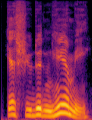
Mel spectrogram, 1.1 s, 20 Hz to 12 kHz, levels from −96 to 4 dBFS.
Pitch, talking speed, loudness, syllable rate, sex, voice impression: 155 Hz, 260 wpm, -14 LUFS, 5.1 syllables/s, male, very masculine, old, thick, relaxed, slightly powerful, slightly dark, slightly soft, clear, fluent, slightly cool, intellectual, slightly refreshing, sincere, calm, slightly friendly, slightly reassuring, unique, slightly elegant, wild, slightly sweet, lively, slightly strict, slightly intense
